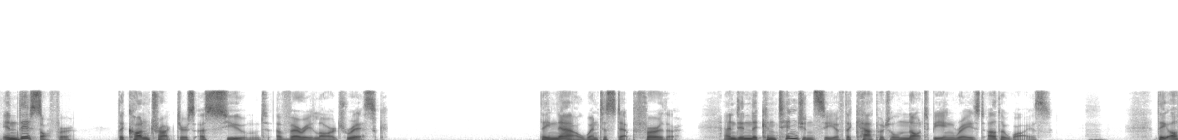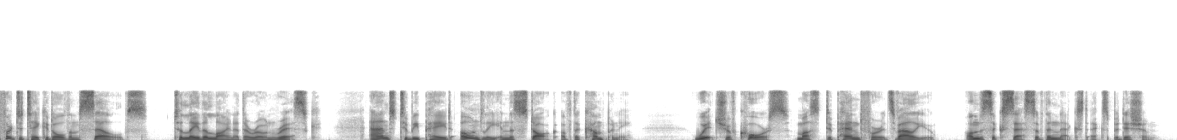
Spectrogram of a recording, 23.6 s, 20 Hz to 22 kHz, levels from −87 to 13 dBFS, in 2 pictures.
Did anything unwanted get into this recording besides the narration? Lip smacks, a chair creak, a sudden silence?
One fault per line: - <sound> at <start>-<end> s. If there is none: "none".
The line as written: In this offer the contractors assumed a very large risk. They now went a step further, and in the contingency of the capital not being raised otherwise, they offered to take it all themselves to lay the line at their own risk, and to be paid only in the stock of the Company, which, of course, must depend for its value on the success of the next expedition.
- breath at 10.8-11.1 s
